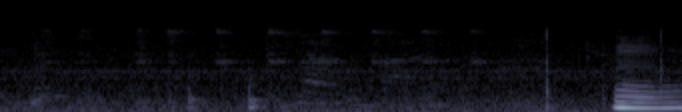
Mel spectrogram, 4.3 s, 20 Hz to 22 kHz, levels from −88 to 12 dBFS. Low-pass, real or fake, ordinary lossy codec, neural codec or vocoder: none; real; none; none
